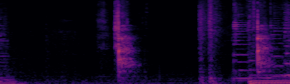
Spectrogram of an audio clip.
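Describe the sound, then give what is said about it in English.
A knife roughly chops a small cauliflower whose stem has been cut off, making a few sharp, crunchy strokes in uneven bursts. The later strokes come closer together over a faint background, and no one speaks. “So I've cut off the stem of one small cauliflower. Now I'm just gonna chop it up roughly.”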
